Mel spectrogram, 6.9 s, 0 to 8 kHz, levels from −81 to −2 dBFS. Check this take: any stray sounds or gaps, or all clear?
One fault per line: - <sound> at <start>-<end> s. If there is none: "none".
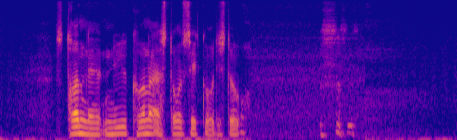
- laugh at 4.8-5.4 s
